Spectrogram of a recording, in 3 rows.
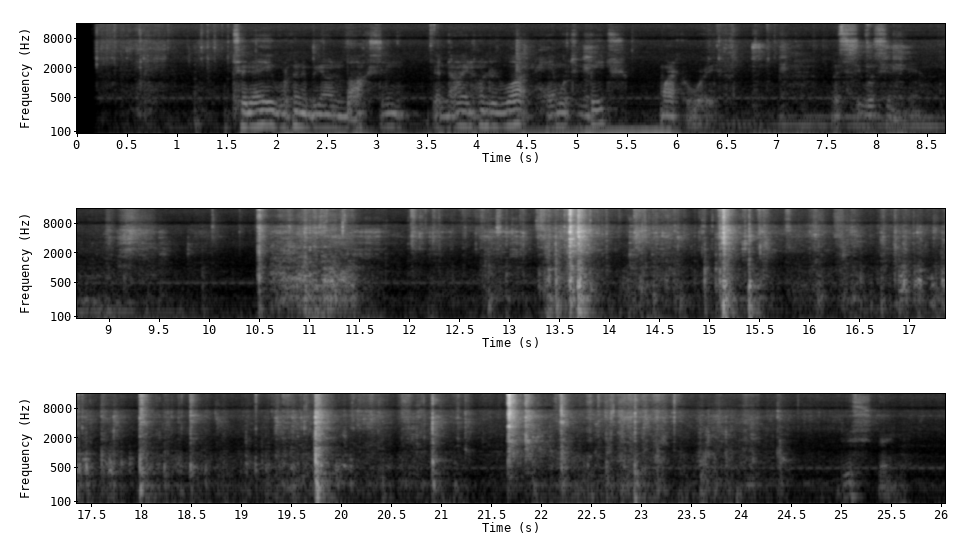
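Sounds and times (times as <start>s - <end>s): packaging rustling: 9.2s - 21.4s.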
